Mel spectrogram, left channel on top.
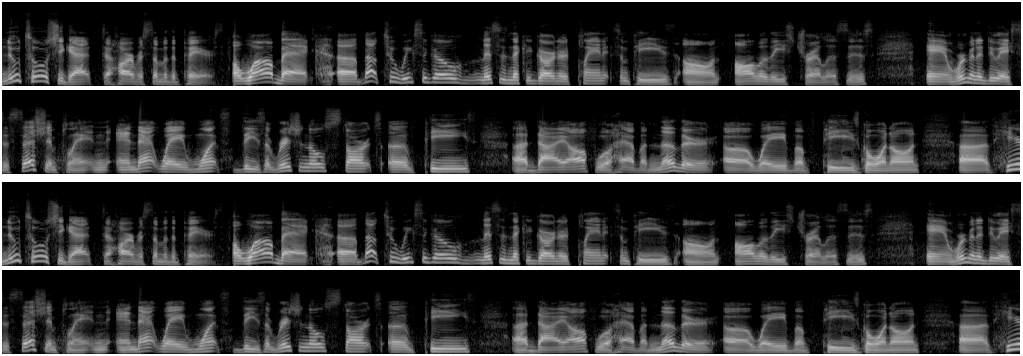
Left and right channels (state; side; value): normal; both; correlation 0.92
